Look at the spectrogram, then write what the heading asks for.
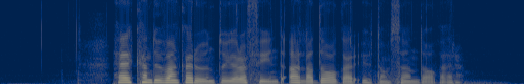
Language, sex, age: Swedish, female, 50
